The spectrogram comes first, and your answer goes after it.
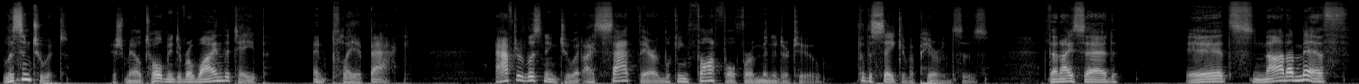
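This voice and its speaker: A man's voice: lowish voice, very animated, normal speed, dry recording, studio quality. A man reading a first-person novel aloud as a dramatic audiobook narrator, with theatrical phrasing.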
